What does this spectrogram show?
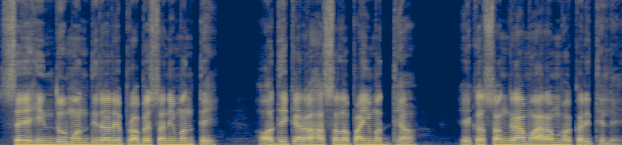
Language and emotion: Odia, neutral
